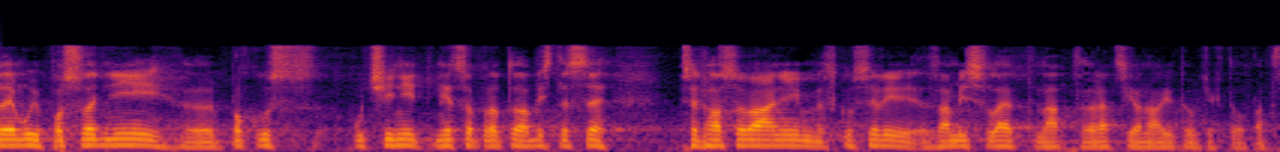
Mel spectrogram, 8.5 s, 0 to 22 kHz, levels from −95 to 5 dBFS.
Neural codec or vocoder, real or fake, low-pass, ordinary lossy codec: codec, 24 kHz, 6 kbps, HILCodec; fake; 7.2 kHz; AAC, 48 kbps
